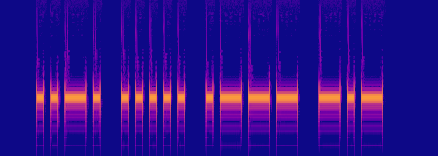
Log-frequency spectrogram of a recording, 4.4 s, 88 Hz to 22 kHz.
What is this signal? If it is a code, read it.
Morse code, heard as a keyed tone, about 17 wpm, 700 Hz. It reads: F5JK
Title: DXCC-100 Call Signs - 4 Characters - Repeated 3x - 17wpm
